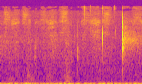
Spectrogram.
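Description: Chalk writing on a blackboard: faint, short taps and scratches as letters are drawn.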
